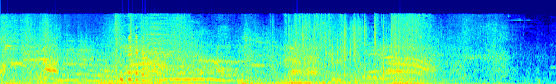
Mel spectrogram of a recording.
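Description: A magical blast roars and crackles.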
